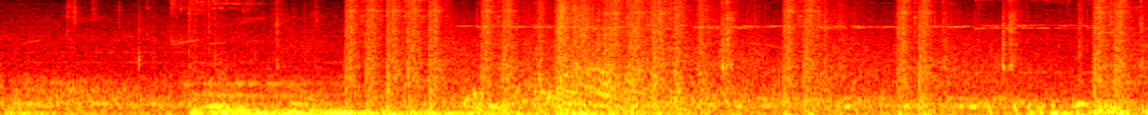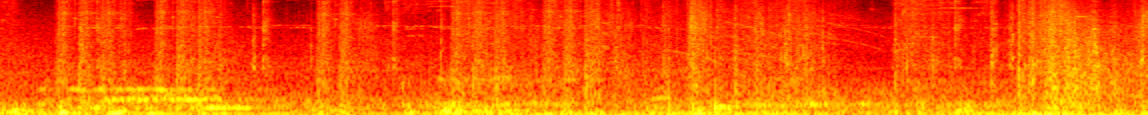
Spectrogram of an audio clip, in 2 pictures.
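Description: Rifle shots crack out rapidly, one after another.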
